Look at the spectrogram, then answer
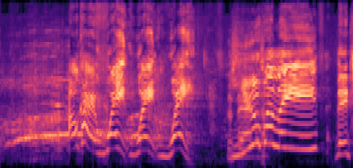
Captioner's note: crowd whooping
